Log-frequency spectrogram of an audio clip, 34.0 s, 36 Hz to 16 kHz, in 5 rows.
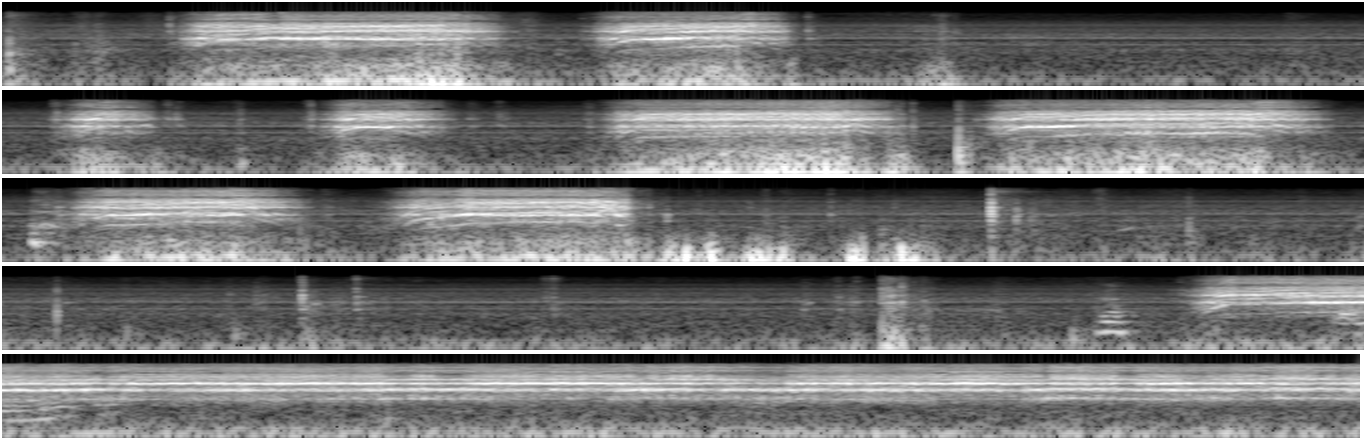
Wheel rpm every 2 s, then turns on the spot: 80, 80, 10, 10, 30, 90, 100, 70, 60, 0, 0, 0, 0, 90, 160, 160, 160.
2-6 10-12 16-18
